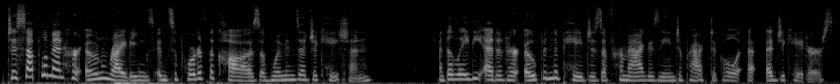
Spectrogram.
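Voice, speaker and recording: A woman hosting a live stream, reading a book aloud in an expressive, amused way with chatty, casual asides. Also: mid-range voice, brisk, no echo.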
